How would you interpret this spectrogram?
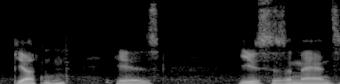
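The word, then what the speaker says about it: Björn: in Old Norse names the simple name Bjorn modern isic pronunciation Bon is uses a man's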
